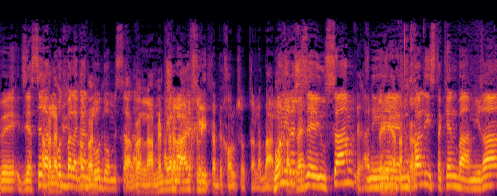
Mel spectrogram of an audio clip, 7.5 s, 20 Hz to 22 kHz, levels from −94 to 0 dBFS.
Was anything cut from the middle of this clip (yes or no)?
no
